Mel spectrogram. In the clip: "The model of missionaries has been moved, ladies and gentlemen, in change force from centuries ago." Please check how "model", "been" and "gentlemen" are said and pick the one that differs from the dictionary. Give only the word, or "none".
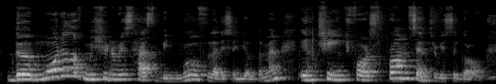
gentlemen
